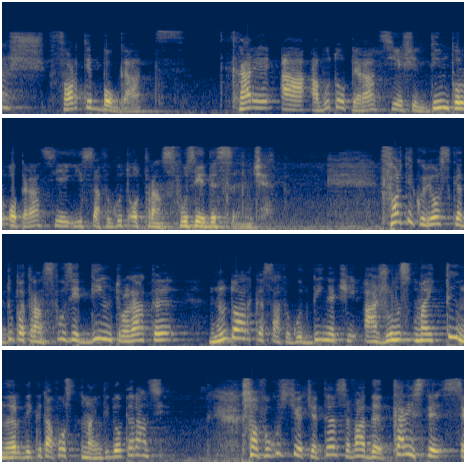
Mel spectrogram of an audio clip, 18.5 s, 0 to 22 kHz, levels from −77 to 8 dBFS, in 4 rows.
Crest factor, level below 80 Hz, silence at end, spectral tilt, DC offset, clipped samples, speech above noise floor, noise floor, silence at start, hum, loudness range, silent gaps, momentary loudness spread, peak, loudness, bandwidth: 16 dB; -40 dBFS; 0 s; -6 dB/octave; under 0.1%; under 0.1%; 32 dB; -47 dBFS; 0 s; none; 3 LU; none; 13 LU; 0 dBFS; -15 LUFS; 8 kHz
